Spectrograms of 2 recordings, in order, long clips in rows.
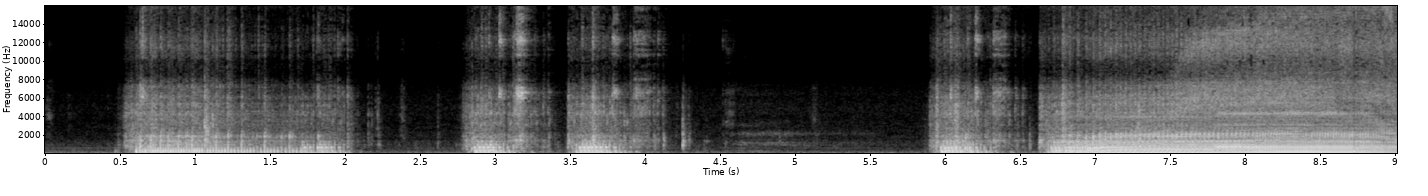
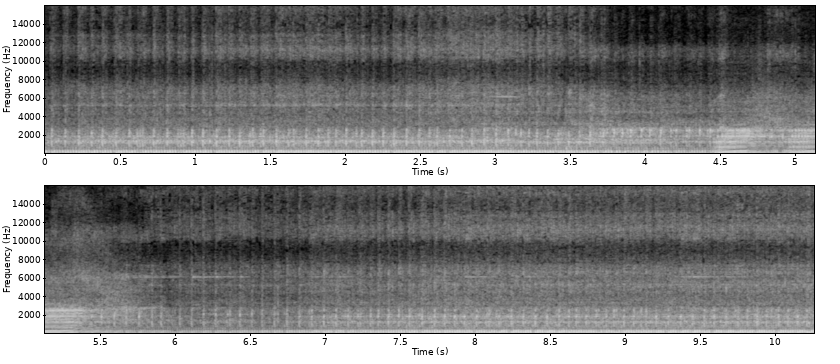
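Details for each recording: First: Small two-stroke trimmer after turning the high-speed H carburetor screw out about a quarter to half turn (factory set too lean for emissions): snaps cleanly from idle to high revs and holds full throttle smoothly instead of bogging and stalling. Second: New 2-stroke weedwacker set too lean at factory for emissions: idles steadily then bogs on throttle, revs surging and sagging instead of climbing; lean high-speed mixture, fixed by turning H screw left about a quarter to half turn.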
